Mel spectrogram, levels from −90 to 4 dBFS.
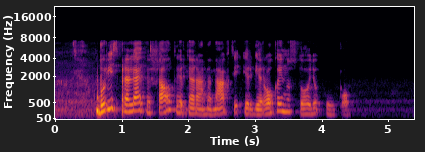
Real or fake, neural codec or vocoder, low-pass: fake; codec, 16 kHz, 16 kbps, FunCodec, trained on LibriTTS, 50 frames a second; 7.2 kHz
